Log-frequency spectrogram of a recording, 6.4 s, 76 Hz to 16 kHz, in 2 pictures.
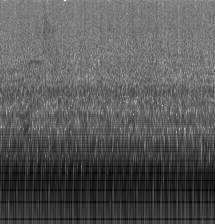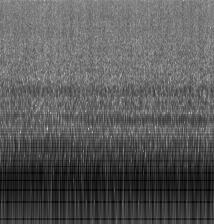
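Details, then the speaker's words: Factory Five Mk4 roadster V8 at its first start, oil pressure down to 65 psi: rapid steady ticking over a rough idle, about three clicks a second; an exhaust leak, probably at the header collector. "right here we have an exhaust leak over there click click click hear it it's probably coming out of the collector it's okay"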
